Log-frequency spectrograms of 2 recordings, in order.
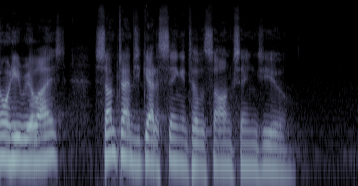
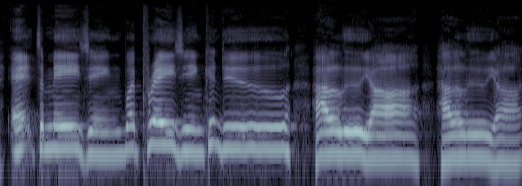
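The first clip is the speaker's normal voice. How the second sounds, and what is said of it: Sung lines in put-on Korean accent. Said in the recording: “he had a weird Korean accent.”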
